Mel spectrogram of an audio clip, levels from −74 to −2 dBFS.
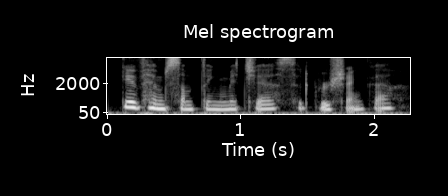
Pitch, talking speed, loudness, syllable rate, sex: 200 Hz, 160 wpm, -20 LUFS, 5.5 syllables/s, female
